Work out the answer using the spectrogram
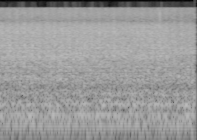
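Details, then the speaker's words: Three-year-old Whirlpool top-load washer with a heavy load, final spin: quiet, steady whooshing hum at constant speed, with no thumping, grinding or squeal; smooth, normal spin. "all right and here we go into that final spin cycle super-quiet they're smooth spinning nice and fast"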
